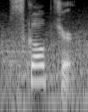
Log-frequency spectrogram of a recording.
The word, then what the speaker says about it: sculpture: Remember, with sculpture, we make the sound ch-ch, like chicken. Sculpture. The first vowel is short, use the sound like cup and up, sculpture.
